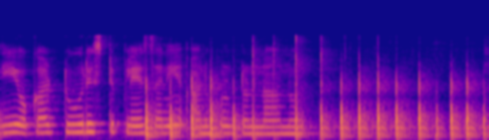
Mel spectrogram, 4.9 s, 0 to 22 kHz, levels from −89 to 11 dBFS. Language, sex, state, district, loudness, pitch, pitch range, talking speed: Telugu, female, Andhra Pradesh, Annamaya, -26 LUFS, 205 Hz, 190-225 Hz, 75 wpm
